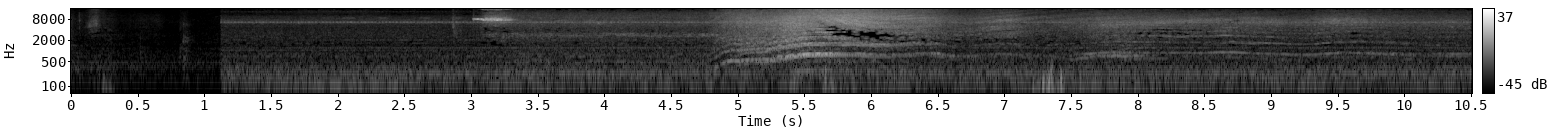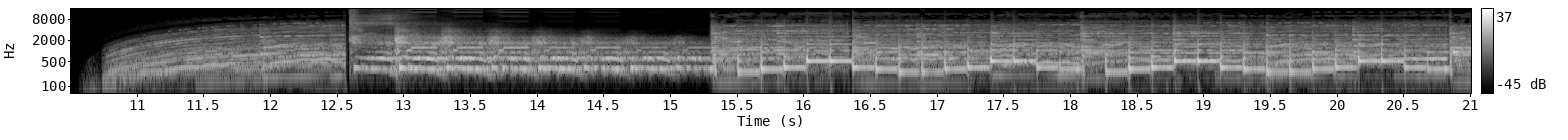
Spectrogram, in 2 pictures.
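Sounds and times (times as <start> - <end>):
quadcopter motors whining: 1.2 - 13.0.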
